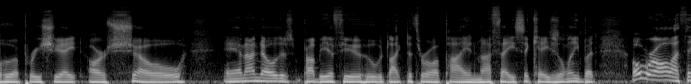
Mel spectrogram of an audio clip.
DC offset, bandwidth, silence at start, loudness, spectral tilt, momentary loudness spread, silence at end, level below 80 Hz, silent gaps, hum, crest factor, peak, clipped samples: under 0.1%; 13 kHz; 0 s; -24 LUFS; -7 dB/octave; 4 LU; 0 s; -40 dBFS; none; none; 12 dB; -10 dBFS; under 0.1%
